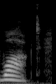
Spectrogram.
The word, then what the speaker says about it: walked: After a voiceless sound, except T, the written ED is pronounced as T. Walk becomes walked with K followed by T. Cook becomes cooked with the same short ending. Both words stay one syllable.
